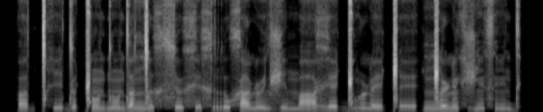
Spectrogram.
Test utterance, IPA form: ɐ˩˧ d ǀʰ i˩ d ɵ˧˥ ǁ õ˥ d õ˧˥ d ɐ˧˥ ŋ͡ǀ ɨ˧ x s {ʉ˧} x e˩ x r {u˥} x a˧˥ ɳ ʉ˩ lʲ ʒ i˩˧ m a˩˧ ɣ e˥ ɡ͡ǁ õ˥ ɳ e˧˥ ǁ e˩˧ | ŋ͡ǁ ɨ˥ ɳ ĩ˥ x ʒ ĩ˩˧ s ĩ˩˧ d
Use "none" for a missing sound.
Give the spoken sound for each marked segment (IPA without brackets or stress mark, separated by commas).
ʉ˧, u˥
